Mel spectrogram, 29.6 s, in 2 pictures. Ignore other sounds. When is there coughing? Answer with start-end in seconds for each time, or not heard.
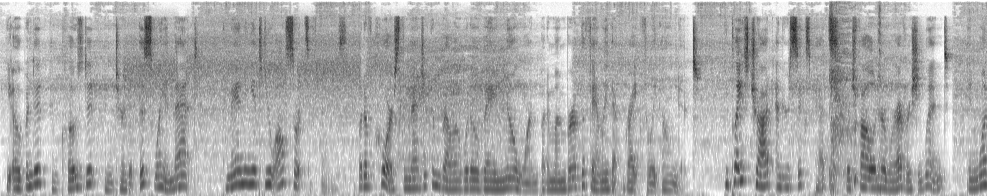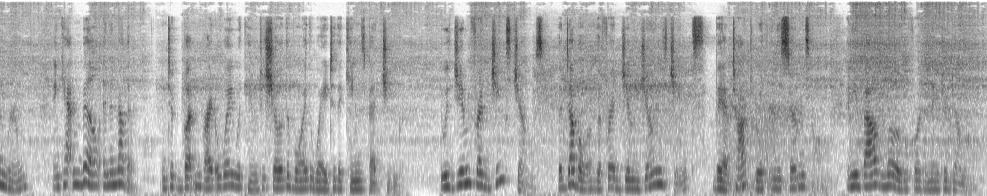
12.4-13.2.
